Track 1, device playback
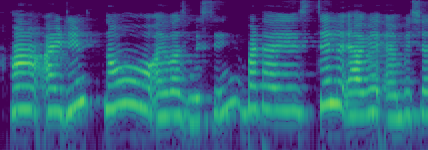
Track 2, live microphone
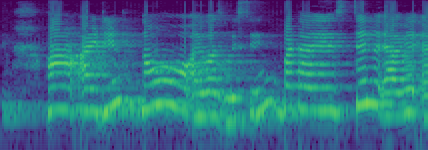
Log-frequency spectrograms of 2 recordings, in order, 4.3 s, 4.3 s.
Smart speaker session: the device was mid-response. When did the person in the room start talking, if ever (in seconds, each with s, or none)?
none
